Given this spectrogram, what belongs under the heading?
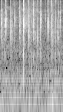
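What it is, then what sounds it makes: Fuel filter with loose internal element. An old fuel filter is shaken, giving quick, bright, dry rattling clicks with almost no low end. The rattle comes from the internal element, which has come loose, so the filter no longer filters and was replaced with a new one.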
